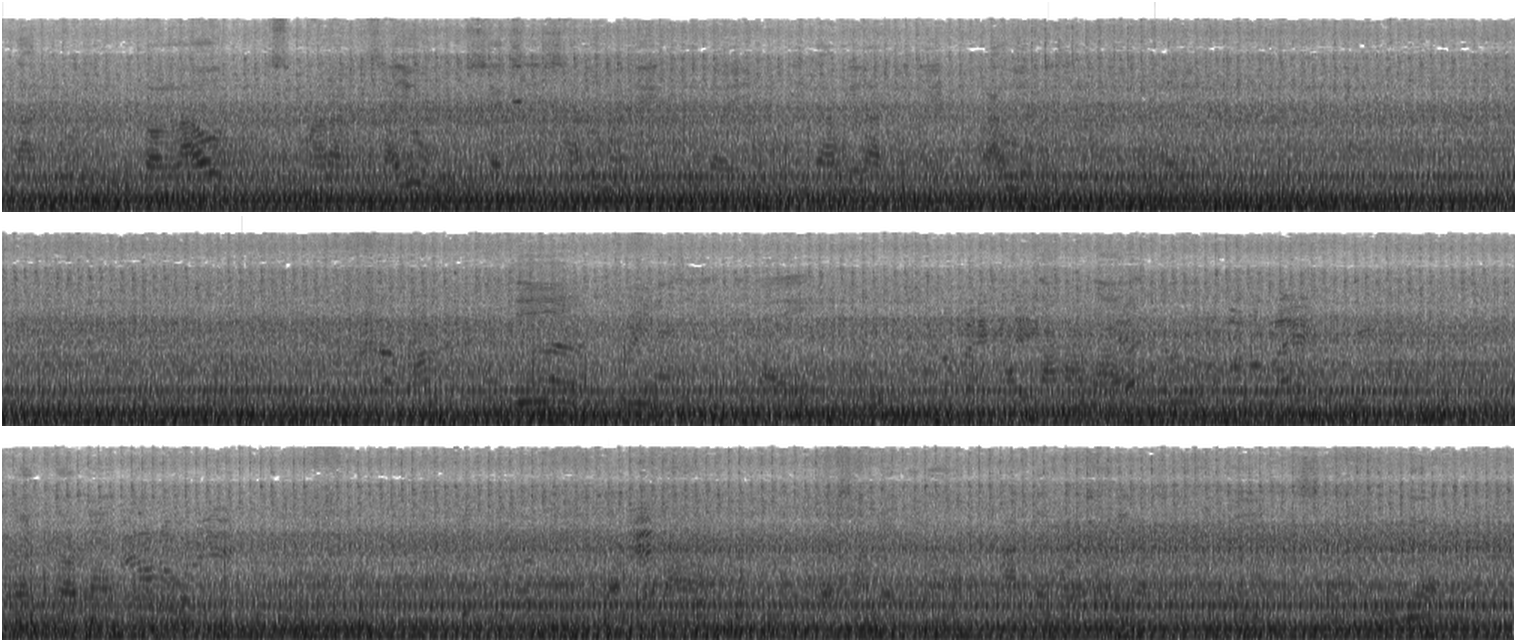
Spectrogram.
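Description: The engine of a small wooden boat running steadily under way, loud and at an even pitch throughout.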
